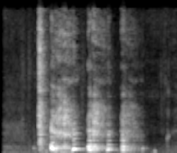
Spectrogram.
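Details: Adult cough in a small room, cold-season context: three quick, harsh cough bursts.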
